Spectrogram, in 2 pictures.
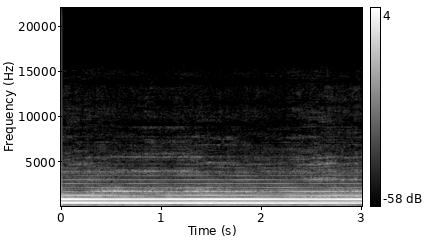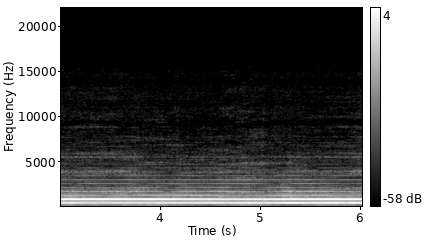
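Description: Sustained chord from a keyboard-played vocoder tuned to the surrounding space: several steady pitches held together as one unchanging electronic drone.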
